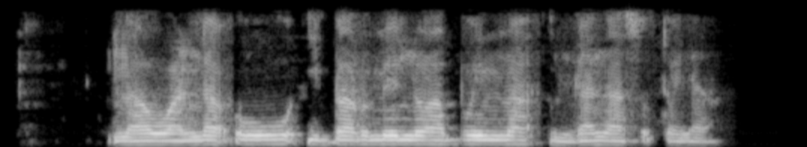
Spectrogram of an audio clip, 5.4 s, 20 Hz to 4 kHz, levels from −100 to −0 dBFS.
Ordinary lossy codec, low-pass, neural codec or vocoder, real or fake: AAC, 24 kbps; 3.6 kHz; codec, 16 kHz, 16 kbps, FreqCodec, larger model; fake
